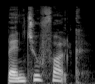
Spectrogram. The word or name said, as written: bantufolk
